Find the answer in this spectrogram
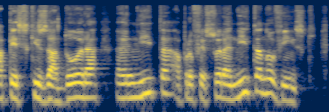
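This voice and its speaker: A man speaks with a Brazilian accent. His pace is fairly slow. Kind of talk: interview.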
